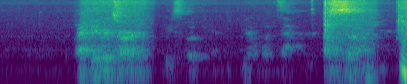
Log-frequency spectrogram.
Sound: faintly speaking

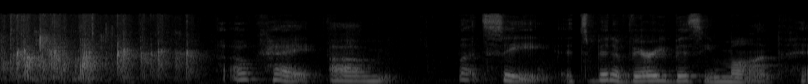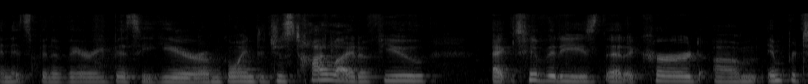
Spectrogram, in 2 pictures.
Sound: applause

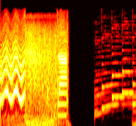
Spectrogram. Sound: distorted screaming; boom

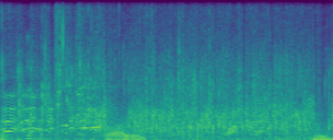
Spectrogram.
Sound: audience laughing

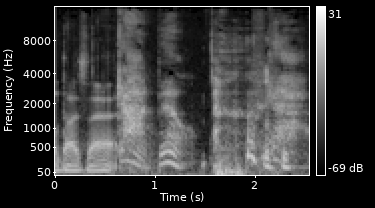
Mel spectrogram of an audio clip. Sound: all chuckling

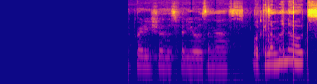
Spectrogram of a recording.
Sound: snaps

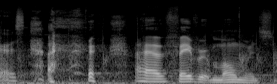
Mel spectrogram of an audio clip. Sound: laughter

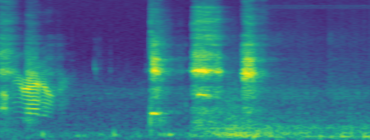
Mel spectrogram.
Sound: sobs

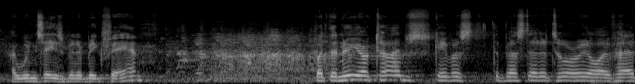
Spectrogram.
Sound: laughter

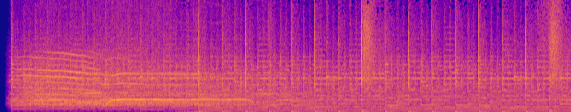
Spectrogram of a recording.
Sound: applause

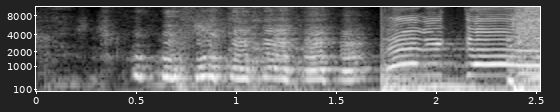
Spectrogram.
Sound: laughing

